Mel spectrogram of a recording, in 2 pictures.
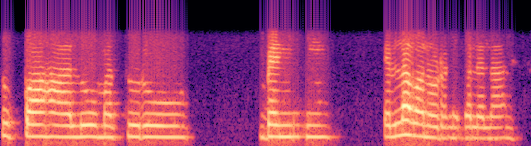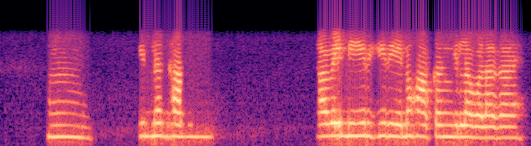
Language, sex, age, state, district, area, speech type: Kannada, female, 18-30, Karnataka, Gulbarga, rural, conversation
